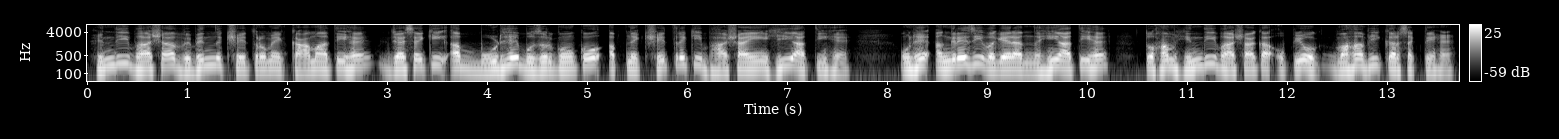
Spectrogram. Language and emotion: Hindi, neutral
